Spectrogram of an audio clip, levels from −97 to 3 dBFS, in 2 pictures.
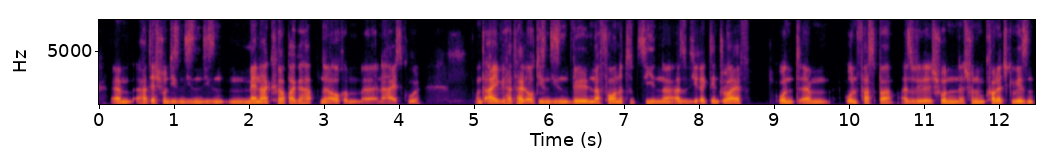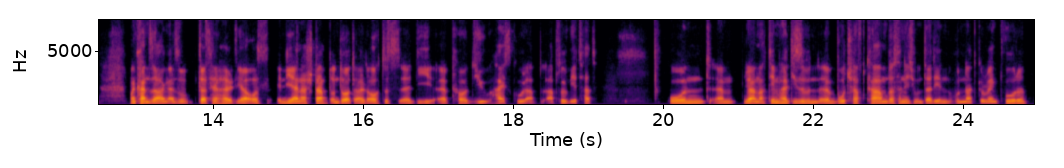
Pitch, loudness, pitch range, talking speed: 110 Hz, -28 LUFS, 100-125 Hz, 210 wpm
